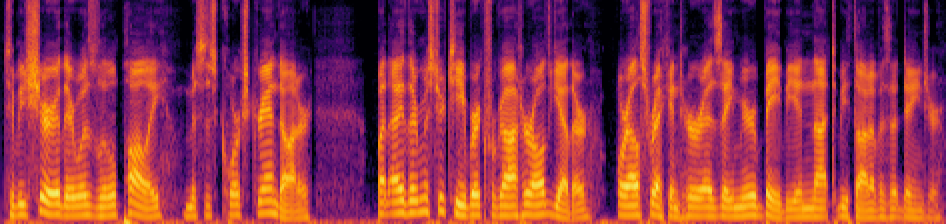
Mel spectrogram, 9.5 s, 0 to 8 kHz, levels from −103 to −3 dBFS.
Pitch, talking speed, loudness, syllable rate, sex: 120 Hz, 215 wpm, -18 LUFS, 6.1 syllables/s, male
